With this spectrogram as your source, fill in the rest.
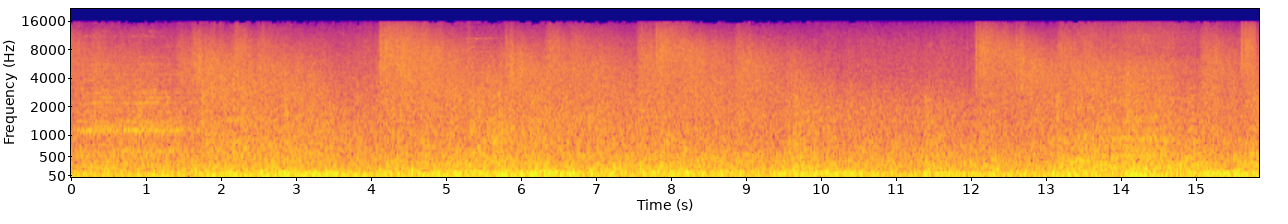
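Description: Water splashes loudly under running feet.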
